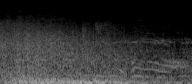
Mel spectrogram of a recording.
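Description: A tank cannon booms in a video game, a sustained loud rumbling blast filling the moment with a heavy low roar.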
